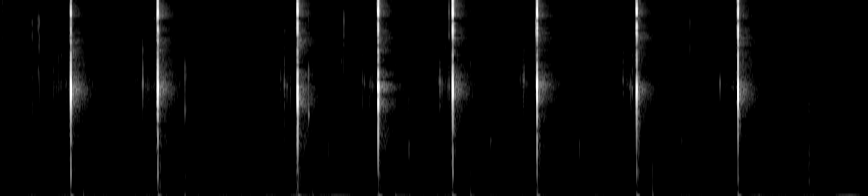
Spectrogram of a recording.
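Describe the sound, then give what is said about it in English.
Eight sharp, crisp palatal clicks made with the tongue just behind the upper teeth, as used for echolocation, spaced unevenly and standing alone against near silence. “The palatal click is created just behind your upper teeth, and it sounds something like this.”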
